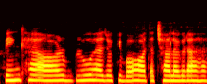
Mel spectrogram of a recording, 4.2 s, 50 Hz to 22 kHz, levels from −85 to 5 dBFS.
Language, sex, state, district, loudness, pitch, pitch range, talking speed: Hindi, female, Bihar, Kishanganj, -18 LUFS, 230 Hz, 225-240 Hz, 175 wpm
